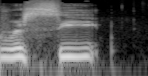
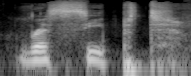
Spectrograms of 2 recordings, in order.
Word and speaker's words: receipt: Can you imagine looking at the word receipt and wondering what the fuck the P is doing there? Like, I'm just going to... I'm receipt. – Mm-hmm. – What? The P is silent? Then why the fuck is it there?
